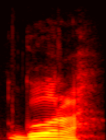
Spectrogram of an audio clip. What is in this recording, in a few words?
"gurH", Pashto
